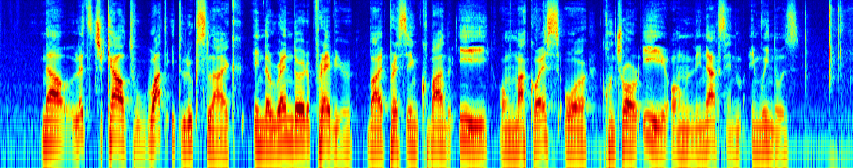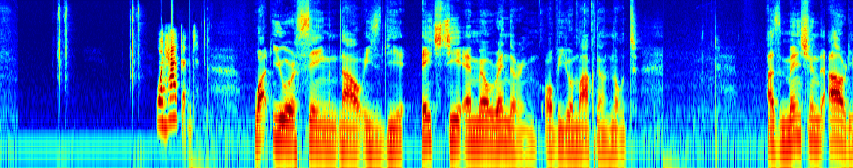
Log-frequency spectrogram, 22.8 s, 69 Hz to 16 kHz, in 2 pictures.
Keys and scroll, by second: 0.0-1.9 typing, 11.1 super+e, 12.2 super+e, 13.2 super+e.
